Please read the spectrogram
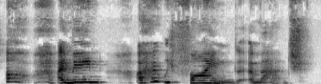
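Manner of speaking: flustered correction. A narrator's reading. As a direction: hurry to cover the slip. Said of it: "she corrected herself".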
